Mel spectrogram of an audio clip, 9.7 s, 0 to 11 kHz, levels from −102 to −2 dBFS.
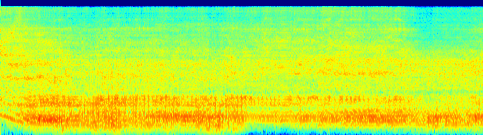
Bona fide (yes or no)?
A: no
